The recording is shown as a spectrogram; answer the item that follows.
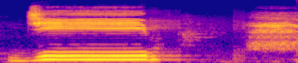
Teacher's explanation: जीम का मखरज, ज़ुबान की बीच के हिस्से को ऊपर के तालु पर लगाने से जीम अदा होते हैं।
